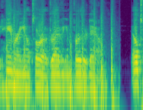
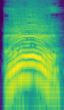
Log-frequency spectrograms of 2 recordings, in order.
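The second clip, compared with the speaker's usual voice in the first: zombie grunt; 4 semitones higher, 5 dB louder than usual. A narrator's reading. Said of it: "Rio said".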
